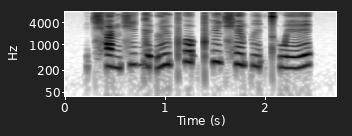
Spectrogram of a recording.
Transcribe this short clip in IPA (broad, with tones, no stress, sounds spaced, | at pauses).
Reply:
t͡ɕʰ a˨˩ ŋ ɕ i˧ ɡ e˨ ʔ l ĩ˥˧ pʰ o˦ ʔ pʰ ĩ˦ t͡ɕʰ ẽ˧ p i˨ ʔ t̪ʰ w e˨˦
